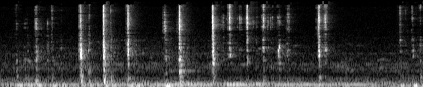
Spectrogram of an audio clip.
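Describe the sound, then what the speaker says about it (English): Someone types a command on a computer keyboard: a quick, irregular run of crisp close key clicks with a low hum underneath, no speech. "Again we will type the command apm-v"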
